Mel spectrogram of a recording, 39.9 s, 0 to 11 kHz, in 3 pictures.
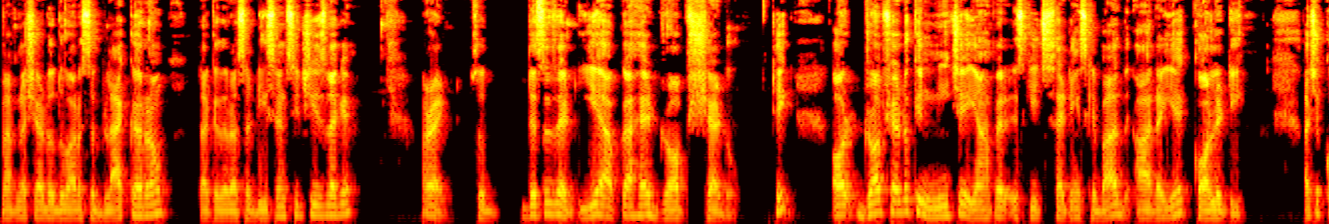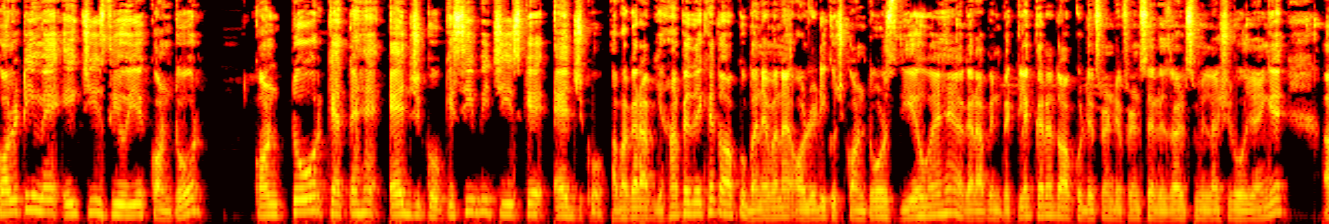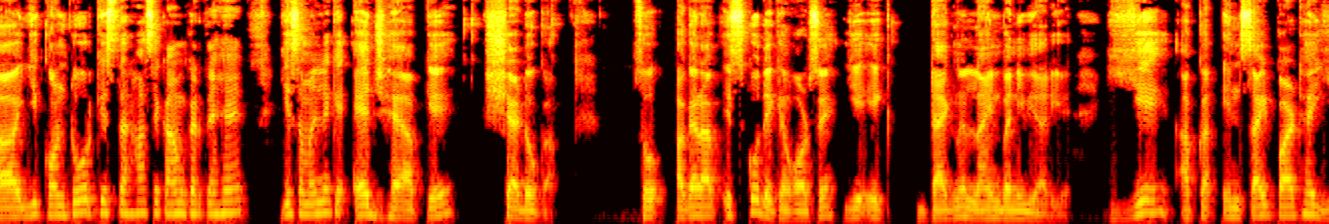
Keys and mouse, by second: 3.7-7.9 drag, 20.3 click, 31.1 click.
